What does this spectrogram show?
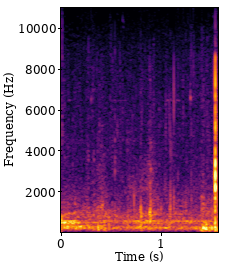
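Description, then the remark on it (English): Microphone handling noise as someone rearranges a slipping microphone: a low, muffled rumble of fumbling and rubbing, ending in a single sharp, loud click at the mic. “Sorry for the clicking, I'm just trying to rearrange the microphone slightly as it keeps slipping.”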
